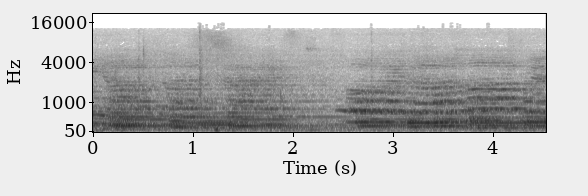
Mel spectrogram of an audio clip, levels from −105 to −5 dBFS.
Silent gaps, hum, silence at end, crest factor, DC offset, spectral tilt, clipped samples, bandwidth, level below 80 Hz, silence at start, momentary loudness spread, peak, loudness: none; none; 0 s; 14 dB; under 0.1%; -6.5 dB/octave; under 0.1%; 13.5 kHz; -54 dBFS; 0 s; 9 LU; -16 dBFS; -30 LUFS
